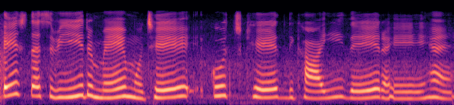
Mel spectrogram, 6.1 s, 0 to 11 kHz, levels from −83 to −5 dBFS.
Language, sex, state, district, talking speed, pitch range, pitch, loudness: Hindi, female, Madhya Pradesh, Katni, 100 wpm, 235-285 Hz, 255 Hz, -19 LUFS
